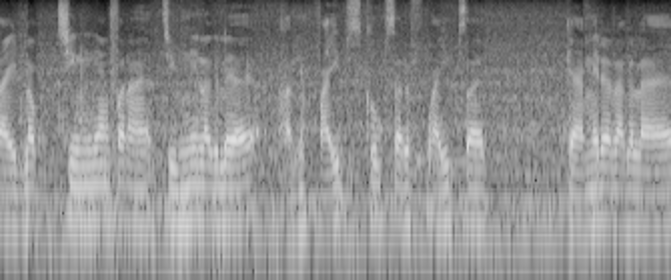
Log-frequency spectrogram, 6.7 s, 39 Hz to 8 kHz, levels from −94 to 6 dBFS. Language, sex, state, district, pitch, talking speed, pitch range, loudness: Marathi, male, Maharashtra, Gondia, 110 Hz, 145 wpm, 100-115 Hz, -16 LUFS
